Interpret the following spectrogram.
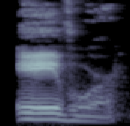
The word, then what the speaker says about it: Eivor: Ivor? How do you say that? Eivor. That's it.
